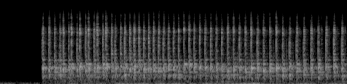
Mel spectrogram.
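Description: A prize wheel spins, its pointer clattering through a rapid, steady run of many loud clicks that start abruptly after a faint lead-in and keep an even rhythm to the end.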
